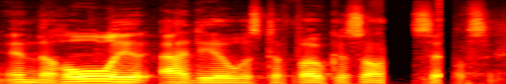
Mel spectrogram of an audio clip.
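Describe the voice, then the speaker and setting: Brief: middle-aged man, casual Bible class teacher, folksy and joking, loud bursts that drop to quiet asides. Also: sits low, flat delivery, fairly quick. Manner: wide swings in loudness, from loud bursts to quiet stretches.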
